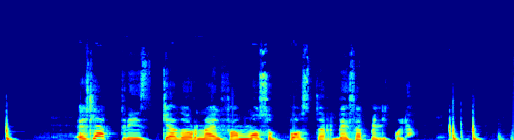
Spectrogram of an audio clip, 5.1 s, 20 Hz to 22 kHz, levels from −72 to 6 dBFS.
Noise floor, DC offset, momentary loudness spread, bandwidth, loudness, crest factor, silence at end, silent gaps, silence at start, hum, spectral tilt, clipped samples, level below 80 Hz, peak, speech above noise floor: -55 dBFS; under 0.1%; 14 LU; 14.5 kHz; -14 LUFS; 14 dB; 0.1 s; none; 0.05 s; none; -6 dB/octave; under 0.1%; -50 dBFS; -2 dBFS; 42 dB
